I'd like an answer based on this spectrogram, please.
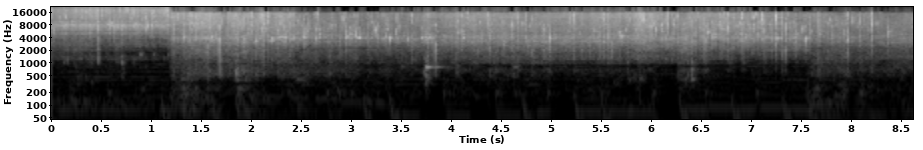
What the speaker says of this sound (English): saute shallots and garlic until fragrant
